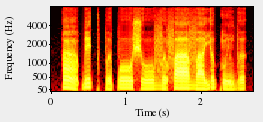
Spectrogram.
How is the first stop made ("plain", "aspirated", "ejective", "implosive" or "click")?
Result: implosive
